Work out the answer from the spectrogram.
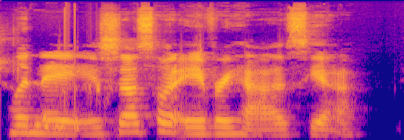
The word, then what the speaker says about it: Laneige: There's one called, I don't know how you pronounce it, Laneige. Laneige, that's what Avery has.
